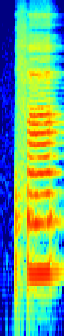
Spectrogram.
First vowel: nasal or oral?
nasal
